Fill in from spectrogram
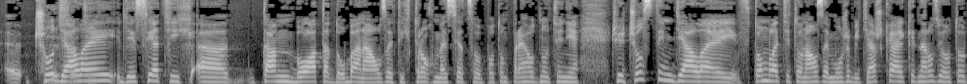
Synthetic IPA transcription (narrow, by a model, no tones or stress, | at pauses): t͡ʃɔɟalɛɛjɟɛsɪacixt̪ambɔlat̪aːd̪ɔbanaɔzajt̪iːxt̪ɾɔɣmɛsɪat͡sɔʊpɔt̪ɔmpɾɛɦɔd̪nɔcɛɲɪɛt͡ʃiʒɛt͡ʃɔst̪iːmɟalɛjft̪ɔmlɛcɛt̪ɔnaɔzajmʊɔʒɛbic̚caʃkɛːajkɛɟnaɾɔzɟjɛlɔt̪ɔɦɔ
